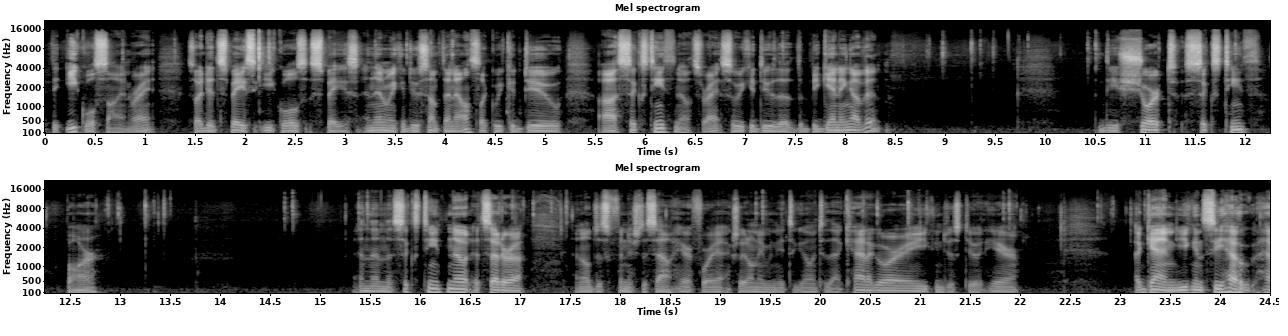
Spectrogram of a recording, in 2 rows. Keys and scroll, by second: 2.2 space, 3.9 alt+shift+super+s, 9.3 alt+shift+super+s, 13.3 alt+shift+super+s, 17.4 alt+shift+super+s, 20.9 alt+shift+super+s, 23.3 alt+shift+super+s.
